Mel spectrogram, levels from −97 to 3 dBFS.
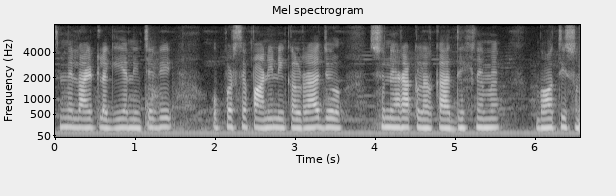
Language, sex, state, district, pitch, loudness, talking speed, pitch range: Hindi, female, Delhi, New Delhi, 190 Hz, -19 LUFS, 190 wpm, 185-195 Hz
